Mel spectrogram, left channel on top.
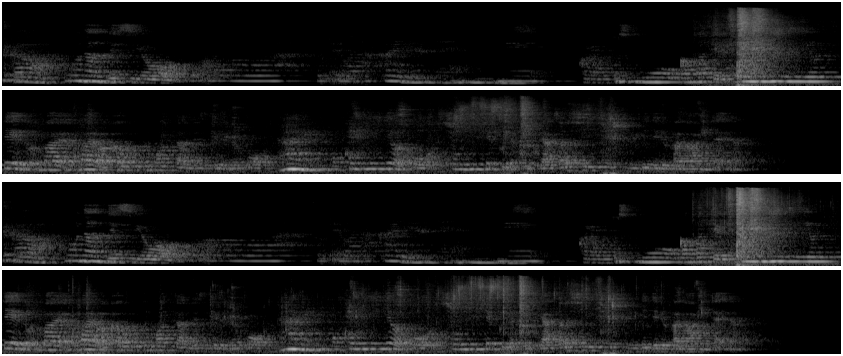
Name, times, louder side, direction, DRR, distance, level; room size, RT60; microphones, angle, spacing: voice 1, 0.0-0.6 1.9-3.0 3.2-5.2 6.1-6.7 11.1-11.5, left 2 dB, 20° left, -10 dB, 0.6 m, -41 dB
voice 2, 0.6-1.8 4.9-5.3 5.8-11.0 11.8-15.8, equal, 25° right, -3 dB, 0.5 m, -41 dB
sound 1, 6.9-15.4, right 4 dB, 85° right, 0.5 m, -40 dB
3.4 x 2.3 x 2.8 m, 1.3 s
head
